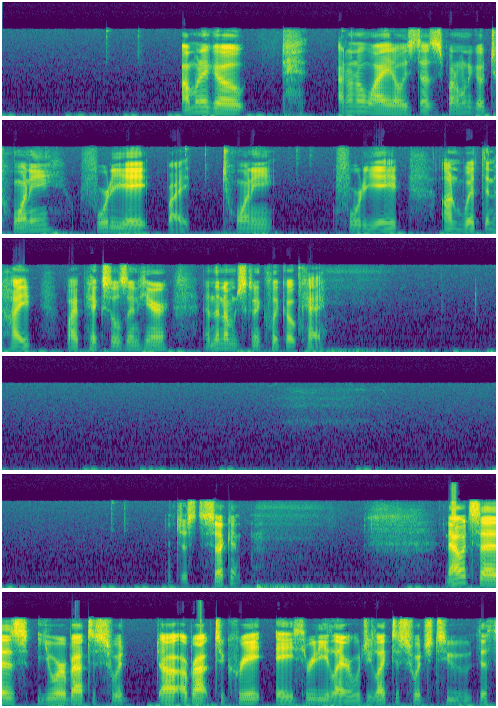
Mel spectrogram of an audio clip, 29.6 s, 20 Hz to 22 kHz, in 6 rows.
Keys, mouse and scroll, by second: 1.1 click, 2.2 click, 3.5 click, 3.9 click, 5.2 KP_1, 5.4 KP_0, 5.9 KP_4, 6.2 KP_8, 6.8 click, 7.8 KP_2, 8.0 KP_0, 8.4 KP_4, 12.9 click, 20.9 click.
